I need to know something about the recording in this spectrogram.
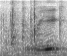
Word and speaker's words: Garrigue: So again, my name, Garrigue. If you have a hard time remembering Garrigue, here's a little hint, it rhymes with intrigue.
